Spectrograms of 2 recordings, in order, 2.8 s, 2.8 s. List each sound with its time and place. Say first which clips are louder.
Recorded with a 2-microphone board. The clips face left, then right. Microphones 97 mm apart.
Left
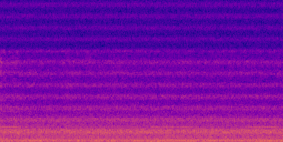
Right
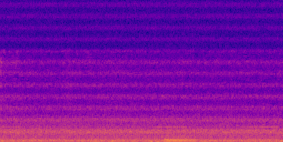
1.6 s a piano: right 7 dB; 50° right (ahead or behind)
